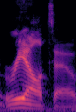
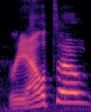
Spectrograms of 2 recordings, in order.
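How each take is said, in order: First: Rialto said as ree-AHL-toe, settled and falling; corrected pronunciation. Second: Rialto said as ree-AL-toe, rising like a question; unsure pronunciation. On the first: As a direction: Rialto with an open ah, said firmly. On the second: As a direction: try Rialto with a flat a, asking. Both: Shown as a demonstration. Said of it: "Sure, close".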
